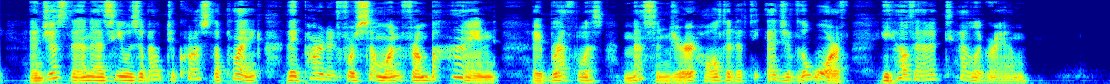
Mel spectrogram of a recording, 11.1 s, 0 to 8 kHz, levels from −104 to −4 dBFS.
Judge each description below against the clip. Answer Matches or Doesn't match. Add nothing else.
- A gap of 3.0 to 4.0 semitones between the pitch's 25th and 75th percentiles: Doesn't match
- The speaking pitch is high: Doesn't match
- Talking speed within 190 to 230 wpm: Doesn't match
